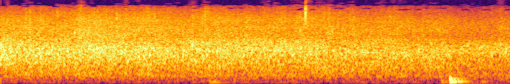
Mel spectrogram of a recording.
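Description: An audience at a Sunday church service applauds to welcome a new sacred music intern, a soft, steady wash of clapping that runs evenly through the whole stretch.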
